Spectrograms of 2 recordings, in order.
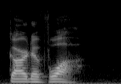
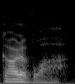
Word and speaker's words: Gardevoir: People told me how to say this earlier. It's Gardevoir, right? Like I'm fancy? Gardevoir.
